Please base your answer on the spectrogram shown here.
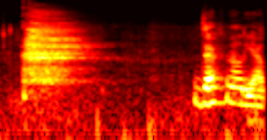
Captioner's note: sighs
